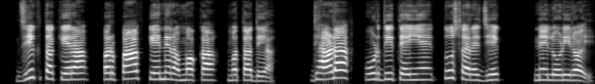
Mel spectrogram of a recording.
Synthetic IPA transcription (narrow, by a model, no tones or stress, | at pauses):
d͡zʱɪkt̪akeːɾapɐɾpaːp̚keːɾneɾamɔːkamɐt̪ad̪eːa | d̪ʱjaːɽa | ʊɽd̪it̪ɛ̃ːĩjɛ̃t̪ʊsaɾɛd͡zʱɪk̚ | nɛloːɽiɾɔːiː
